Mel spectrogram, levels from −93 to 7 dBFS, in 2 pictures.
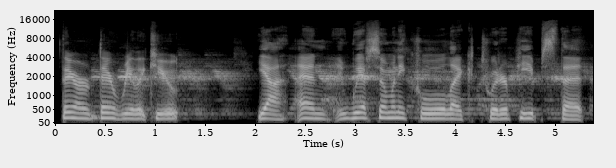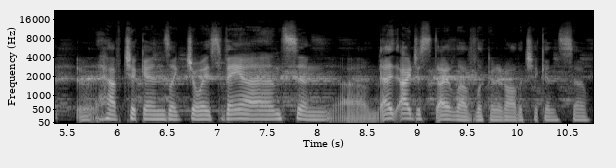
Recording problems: echo of what is said; strong; throughout; 260 ms later, 9 dB below the speech

